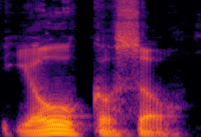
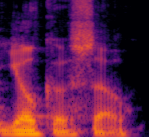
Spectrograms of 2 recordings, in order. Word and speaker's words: Yōkoso: And it's pronounced Yōkoso, not Yōkoso. Yōkoso has a totally different meaning.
